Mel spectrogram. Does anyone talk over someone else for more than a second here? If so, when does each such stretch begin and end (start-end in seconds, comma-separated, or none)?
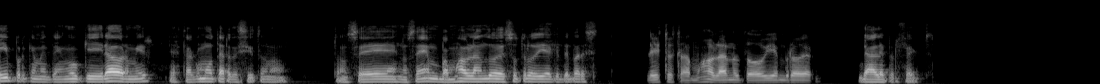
none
